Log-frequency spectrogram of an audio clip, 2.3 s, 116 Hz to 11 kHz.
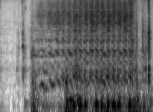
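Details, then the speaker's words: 1972 Triumph 2000 Mk2, 2.0L inline-six, unused for over 20 years, first start attempt on choke: strong even cranking with no firing, cranks but won't start; owner suspects the carbs are empty of fuel. "Yeah, she's starting as should. Spinning over lovely, actually. I don't want to kill it, but I think the carbs is well empty."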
